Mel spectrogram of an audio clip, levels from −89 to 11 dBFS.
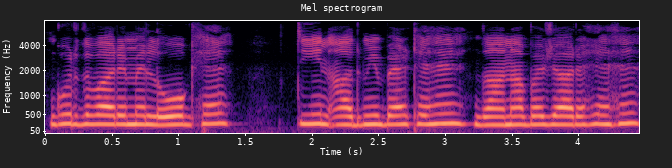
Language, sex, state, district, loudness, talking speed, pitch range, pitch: Hindi, female, Bihar, Patna, -13 LUFS, 160 wpm, 230-250 Hz, 235 Hz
